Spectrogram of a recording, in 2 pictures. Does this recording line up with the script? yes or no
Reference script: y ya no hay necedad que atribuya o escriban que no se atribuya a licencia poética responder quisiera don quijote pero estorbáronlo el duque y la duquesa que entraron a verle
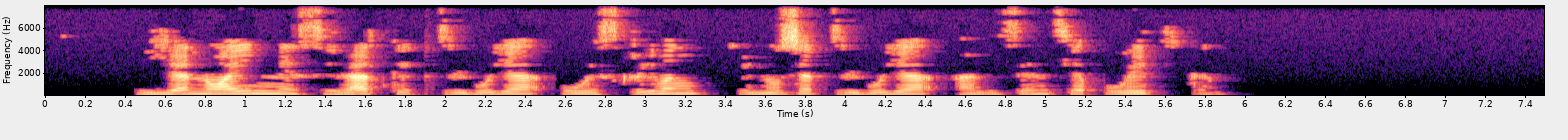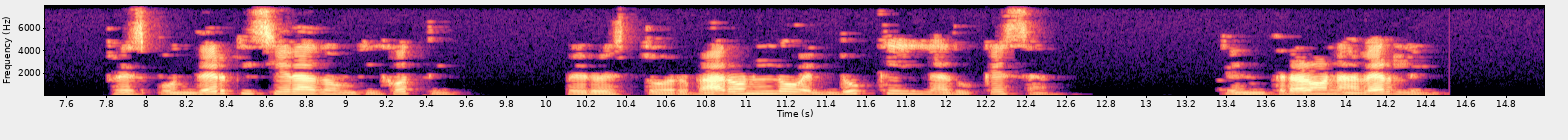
yes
